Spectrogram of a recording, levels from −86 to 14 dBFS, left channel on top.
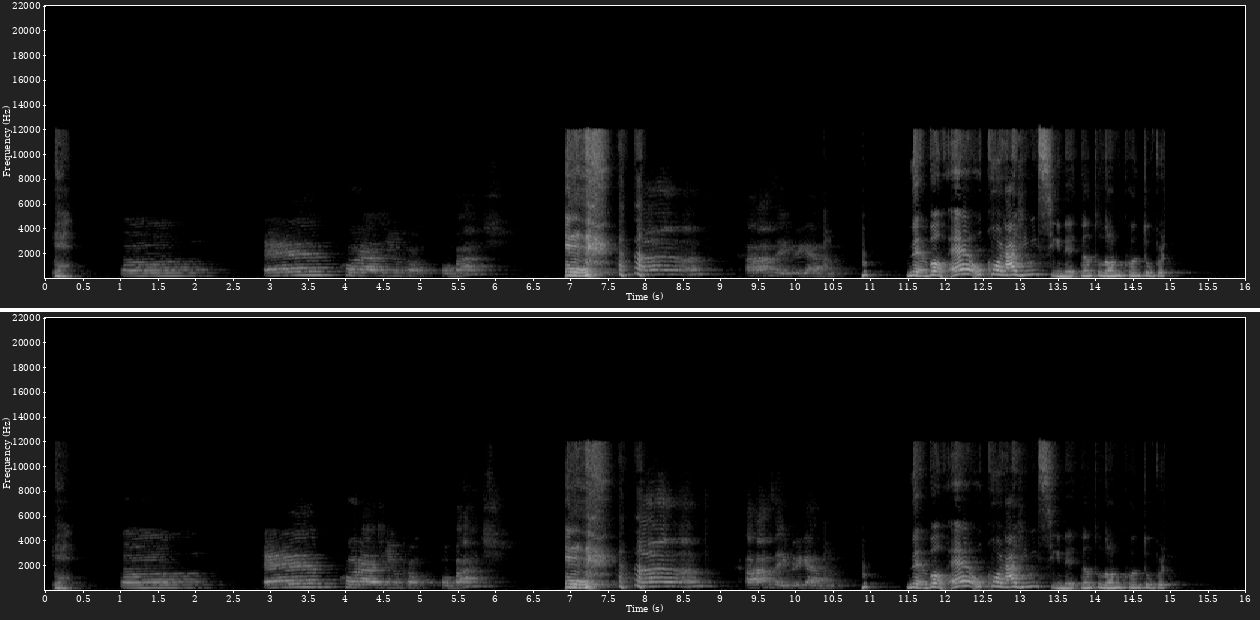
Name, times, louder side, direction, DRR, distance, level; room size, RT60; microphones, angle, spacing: voice 1, 1.0-2.2 2.9-6.1 7.9-8.8 9.3-10.6, right 3 dB, 90° right, 3.7 m, -40 dB
voice 2, 6.9-8.0 10.9-11.0 11.5-14.9, left 3 dB, 20° left, 0.4 m, -29 dB
18.0 x 8.0 x 6.5 m
head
